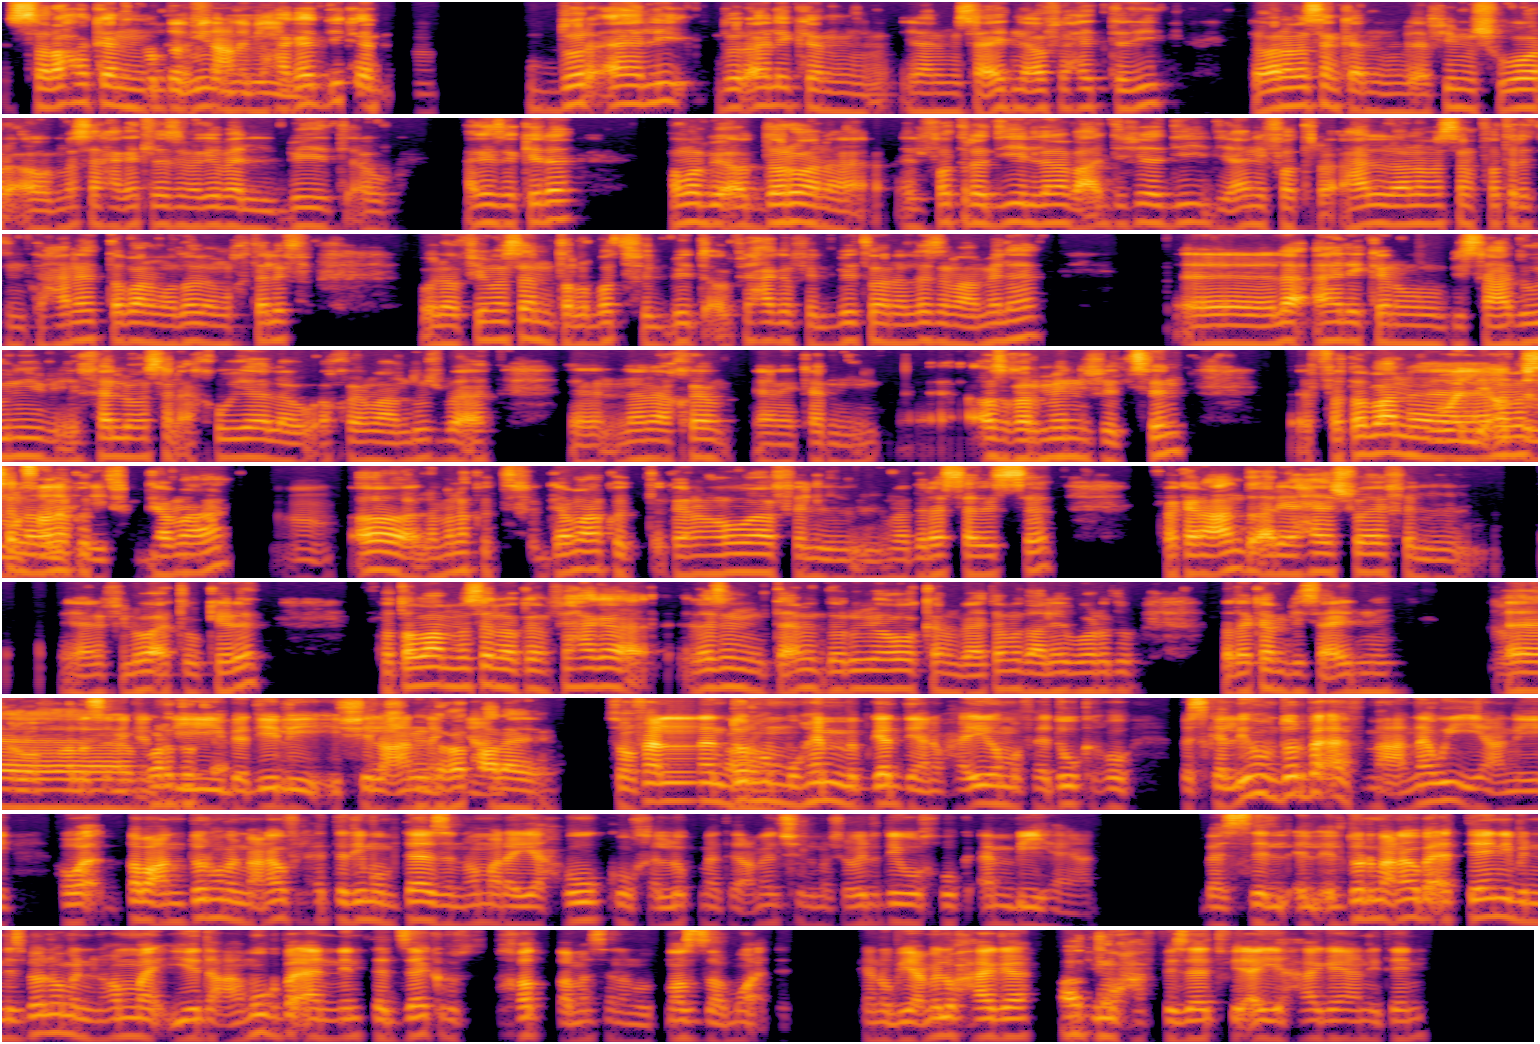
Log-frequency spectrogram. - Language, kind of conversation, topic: Arabic, podcast, إزاي بتنظّم وقت مذاكرتك بفاعلية؟
- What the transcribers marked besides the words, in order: unintelligible speech; other background noise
